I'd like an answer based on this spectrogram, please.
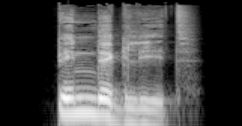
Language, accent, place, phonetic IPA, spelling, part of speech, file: German, Germany, Berlin, [ˈbɪndəˌɡliːt], Bindeglied, noun, De-Bindeglied.ogg
- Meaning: connecting part, joiner, copula, link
